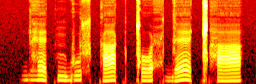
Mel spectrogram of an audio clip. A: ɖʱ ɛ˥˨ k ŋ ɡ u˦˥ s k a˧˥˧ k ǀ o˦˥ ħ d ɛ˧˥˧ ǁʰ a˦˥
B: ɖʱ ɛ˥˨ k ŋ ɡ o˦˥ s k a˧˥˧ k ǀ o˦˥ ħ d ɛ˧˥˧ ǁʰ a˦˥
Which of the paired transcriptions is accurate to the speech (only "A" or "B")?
A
